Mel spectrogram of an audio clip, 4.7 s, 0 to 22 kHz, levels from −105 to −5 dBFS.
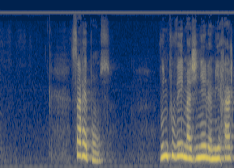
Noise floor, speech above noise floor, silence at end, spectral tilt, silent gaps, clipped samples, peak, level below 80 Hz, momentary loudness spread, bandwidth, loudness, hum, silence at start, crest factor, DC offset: -58 dBFS; 34 dB; 0 s; -5.5 dB/octave; none; under 0.1%; -12 dBFS; -68 dBFS; 10 LU; 16.5 kHz; -25 LUFS; none; 1.45 s; 16 dB; under 0.1%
